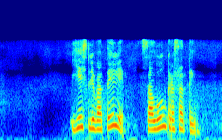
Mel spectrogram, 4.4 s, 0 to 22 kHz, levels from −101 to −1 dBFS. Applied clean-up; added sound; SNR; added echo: neural mask model Resemble Enhance denoiser.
